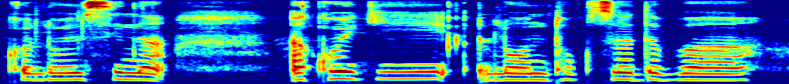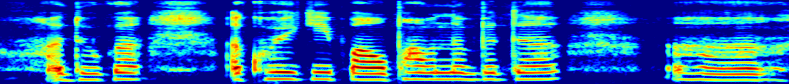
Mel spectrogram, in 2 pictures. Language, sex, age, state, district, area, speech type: Manipuri, female, 18-30, Manipur, Chandel, rural, spontaneous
